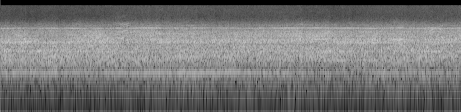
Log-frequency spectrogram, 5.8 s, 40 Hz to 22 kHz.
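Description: The turbofan engines of a Boeing 747 whine and roar while it taxis.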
